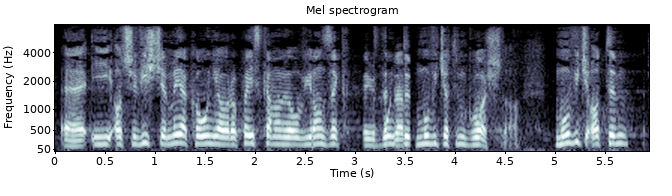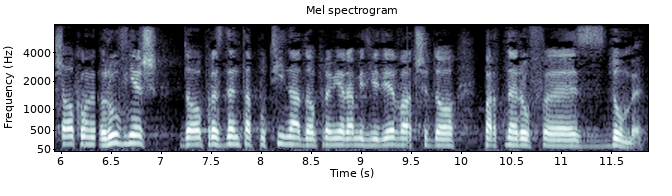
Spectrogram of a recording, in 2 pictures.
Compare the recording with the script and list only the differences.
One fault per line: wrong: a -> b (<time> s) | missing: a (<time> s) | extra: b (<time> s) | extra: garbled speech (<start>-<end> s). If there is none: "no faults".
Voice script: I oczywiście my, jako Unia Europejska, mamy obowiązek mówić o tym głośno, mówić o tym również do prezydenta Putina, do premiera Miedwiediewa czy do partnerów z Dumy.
extra: garbled speech (3.1-3.6 s)
extra: garbled speech (5.9-6.4 s)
